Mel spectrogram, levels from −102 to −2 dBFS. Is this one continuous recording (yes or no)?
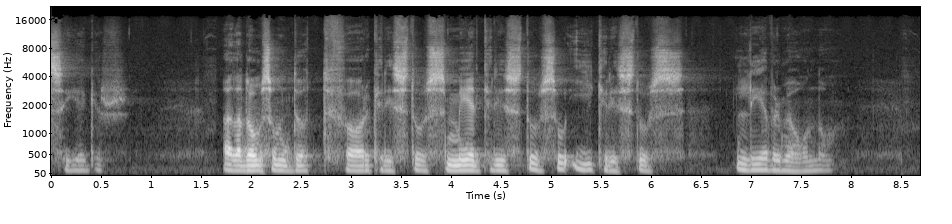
no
